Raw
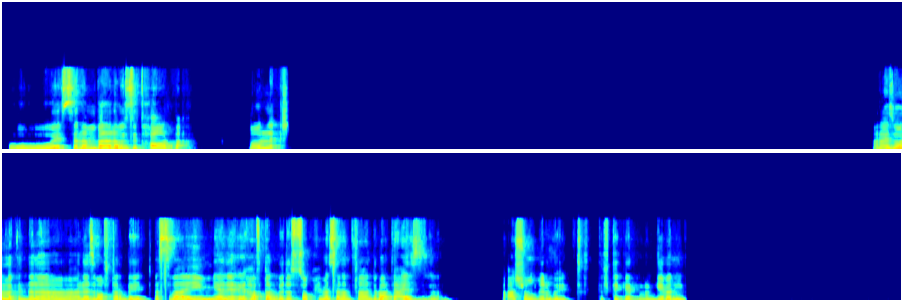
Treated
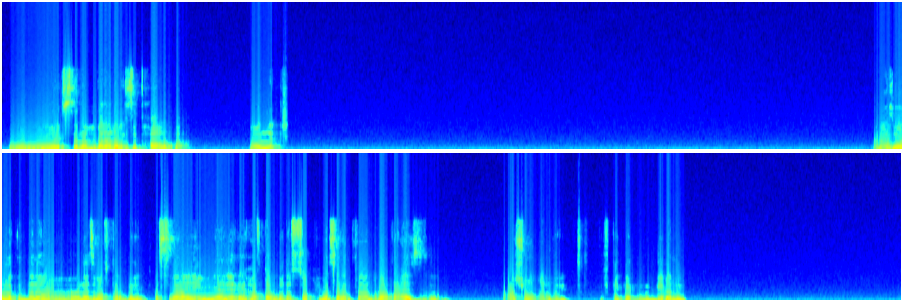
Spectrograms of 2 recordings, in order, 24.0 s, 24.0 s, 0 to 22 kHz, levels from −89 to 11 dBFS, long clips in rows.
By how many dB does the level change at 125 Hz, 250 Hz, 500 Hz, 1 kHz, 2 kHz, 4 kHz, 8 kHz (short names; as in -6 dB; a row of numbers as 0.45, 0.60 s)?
-0.5, -2.0, -3.5, -4.0, -5.5, -5.5, -7.5 dB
